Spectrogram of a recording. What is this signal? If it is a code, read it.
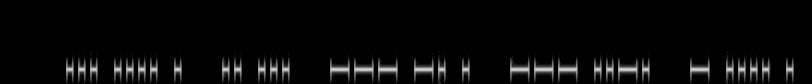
Morse code, heard as a keyed tone, about 20 wpm, 700 Hz. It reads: SHE IS ONE OF THE
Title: Sentences with 6-Word Phrases - 20wpm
